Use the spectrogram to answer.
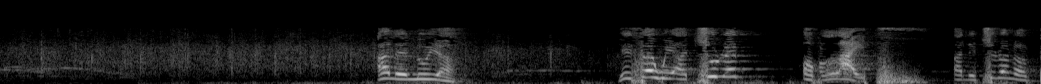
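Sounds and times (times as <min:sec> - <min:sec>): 
audience clapping hands: 0:00.0 - 0:06.7
speech: 0:03.8 - 0:04.7, 0:06.2 - 0:10.4.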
